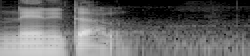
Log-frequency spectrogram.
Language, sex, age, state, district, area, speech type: Assamese, male, 30-45, Assam, Dhemaji, rural, spontaneous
